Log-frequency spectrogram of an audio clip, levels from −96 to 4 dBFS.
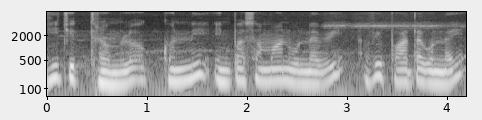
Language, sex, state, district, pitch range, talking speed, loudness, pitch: Telugu, male, Telangana, Mahabubabad, 140-180 Hz, 115 wpm, -15 LUFS, 155 Hz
